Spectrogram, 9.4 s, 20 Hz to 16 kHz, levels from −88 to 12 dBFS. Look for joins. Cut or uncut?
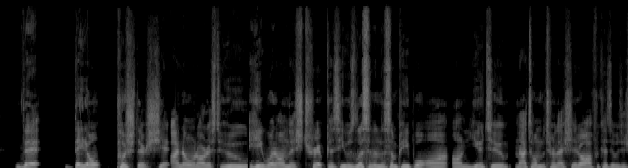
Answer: cut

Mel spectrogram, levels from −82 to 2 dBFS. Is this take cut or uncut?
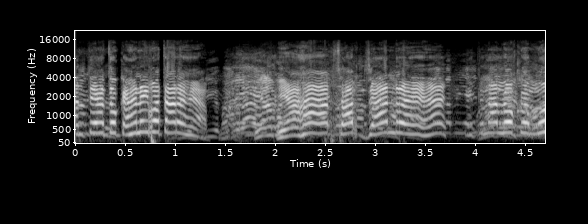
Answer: cut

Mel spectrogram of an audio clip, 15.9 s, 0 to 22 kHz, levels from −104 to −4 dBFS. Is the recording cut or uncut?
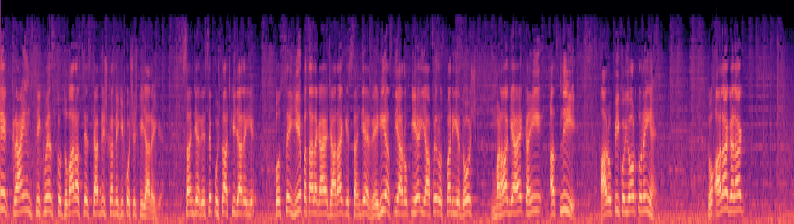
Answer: cut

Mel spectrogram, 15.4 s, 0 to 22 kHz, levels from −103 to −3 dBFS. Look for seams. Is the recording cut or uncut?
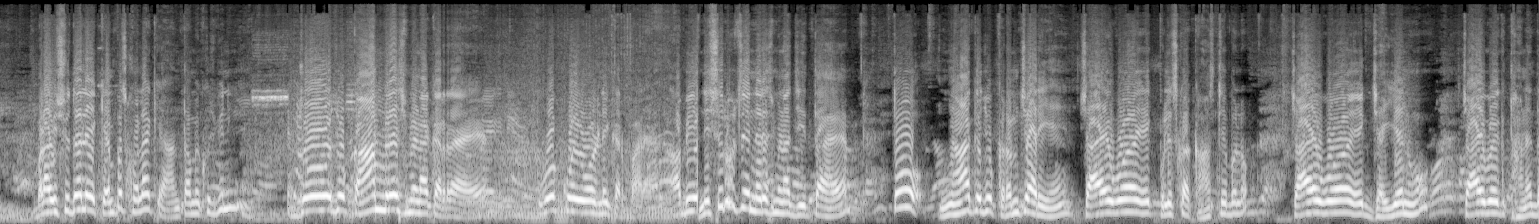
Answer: cut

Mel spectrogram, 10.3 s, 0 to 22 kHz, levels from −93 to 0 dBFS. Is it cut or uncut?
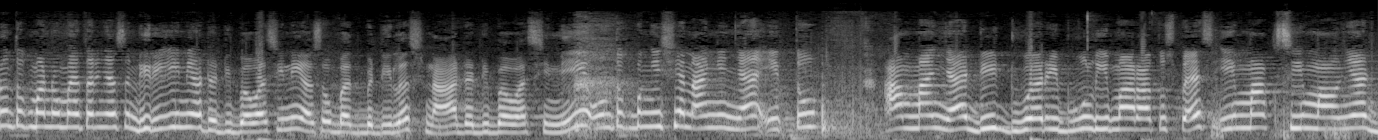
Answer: uncut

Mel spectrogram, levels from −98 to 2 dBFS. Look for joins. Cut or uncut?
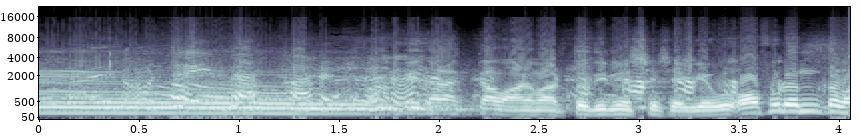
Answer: cut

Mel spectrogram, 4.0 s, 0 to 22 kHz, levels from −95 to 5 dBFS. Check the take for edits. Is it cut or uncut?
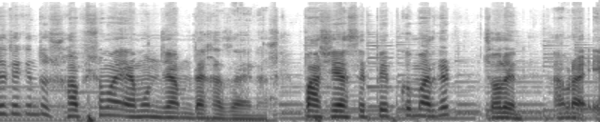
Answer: cut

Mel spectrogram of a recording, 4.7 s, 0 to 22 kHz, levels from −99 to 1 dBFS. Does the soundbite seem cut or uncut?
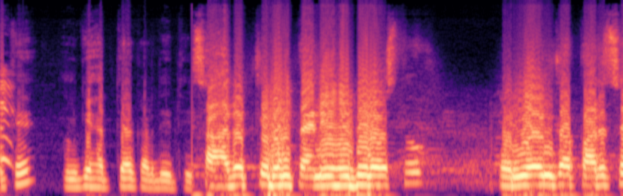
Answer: cut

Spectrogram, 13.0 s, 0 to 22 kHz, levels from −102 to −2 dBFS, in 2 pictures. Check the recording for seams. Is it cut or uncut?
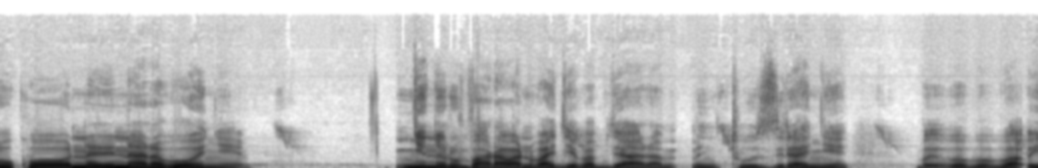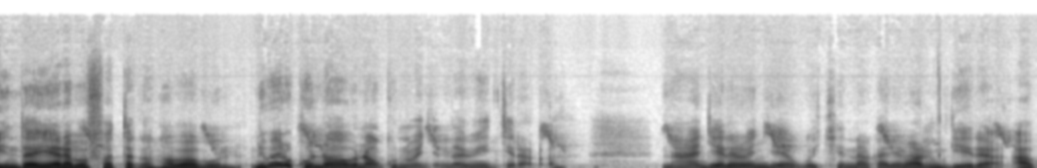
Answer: uncut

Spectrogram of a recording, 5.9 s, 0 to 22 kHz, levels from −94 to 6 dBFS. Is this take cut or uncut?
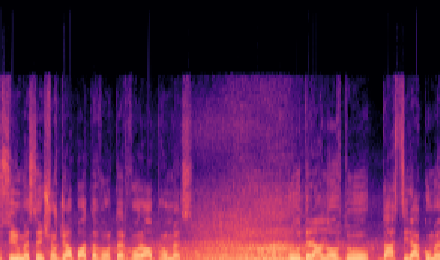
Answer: uncut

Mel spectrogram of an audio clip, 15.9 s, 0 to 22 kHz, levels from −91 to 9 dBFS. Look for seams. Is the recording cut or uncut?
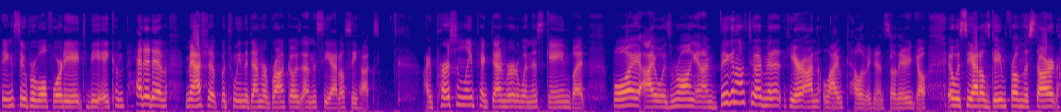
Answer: uncut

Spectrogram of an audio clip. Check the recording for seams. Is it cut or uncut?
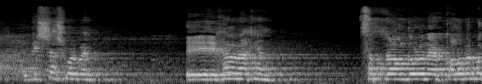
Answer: uncut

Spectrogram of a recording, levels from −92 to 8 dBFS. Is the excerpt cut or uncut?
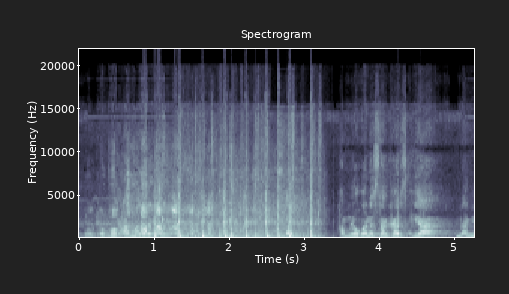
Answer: cut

